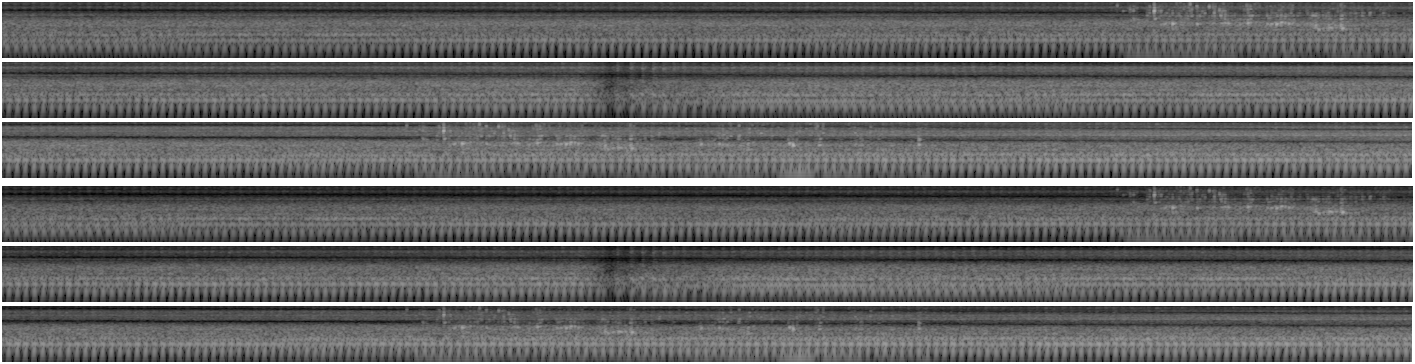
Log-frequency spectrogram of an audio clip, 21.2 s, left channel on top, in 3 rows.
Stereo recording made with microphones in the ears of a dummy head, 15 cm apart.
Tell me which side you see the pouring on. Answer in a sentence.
You can hear the pouring on the left.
